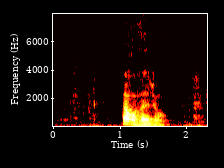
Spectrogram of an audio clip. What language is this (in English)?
Kabyle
